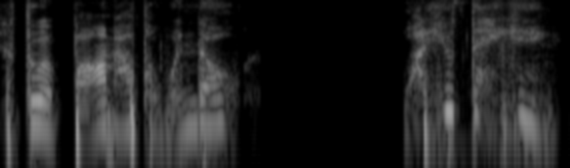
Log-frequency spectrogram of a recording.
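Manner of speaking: under-the-breath voice. Speaking in character to a companion during the game: hushed tone. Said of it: "I say in a hushed tone".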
